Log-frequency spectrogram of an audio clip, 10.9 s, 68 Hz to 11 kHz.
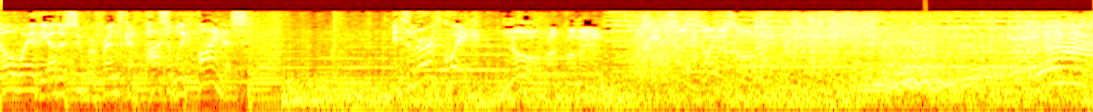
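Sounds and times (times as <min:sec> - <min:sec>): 
speech: 0:00.1 - 0:03.1, 0:04.1 - 0:07.9
aqua scooter engine revving: 0:07.0 - 0:10.9.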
